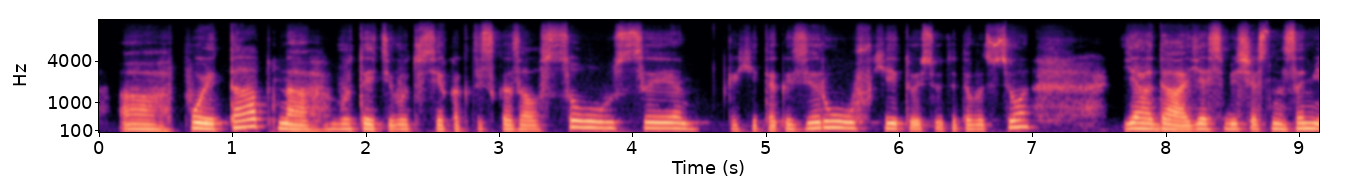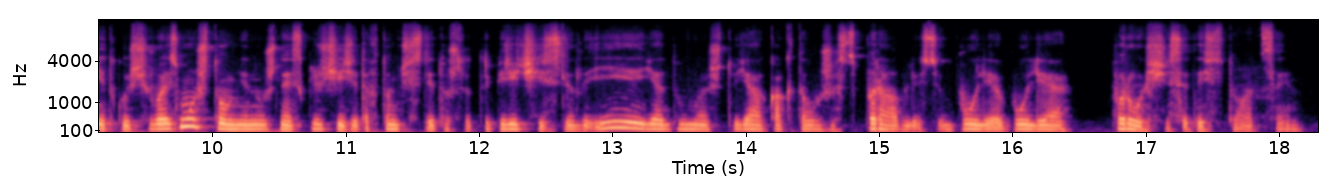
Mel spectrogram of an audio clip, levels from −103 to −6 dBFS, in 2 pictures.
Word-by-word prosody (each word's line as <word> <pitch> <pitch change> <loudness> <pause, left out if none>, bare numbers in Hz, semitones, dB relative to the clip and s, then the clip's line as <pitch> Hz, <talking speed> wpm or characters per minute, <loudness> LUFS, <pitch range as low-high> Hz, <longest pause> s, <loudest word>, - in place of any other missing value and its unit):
а, 150 -4 0
поэтапно 170 - +4
вот 155 0 -3
эти 150 -1 +1
вот 150 +1 -3
все, 145 - -4
как 135 - -10
ты 140 - -13
сказал: 145 -2 -2
соусы, 185 -2 +3 0.2
какие-то 140 -1 -7
газировки, 185 +4 +3
то 165 - -6
есть - - -3
вот - - -7
это 145 - -4
вот 150 -1 -4
всё. 210 +8 +1 0.7
Я, 170 0 +5
да, 155 -3 +4
я 155 +4 +2
себе 160 0 -2
сейчас 155 -1 -2
на 165 -2 +2
заметку 160 -3 +2
еще 140 +3 -6
возьму, 160 +10 +4
что 220 -8 +1
мне 150 -1 +3
нужно 145 0 0
исключить. 145 0 -4
Это - - -6
в - - -22
том 150 -1 -1
числе 140 -2 -6
то, 145 - -15
что - - -11
ты - - -14
перечислил. 150 -4 -3
И - - -4 0.4
я 155 -1 +1
думаю, 150 0 -3
что - - -11
я 150 -1 -1
как-то 140 - -8
уже 140 -1 -9
справлюсь 140 0 -3
более 155 -2 0
более 145 -3 -1 0.3
проще 140 -7 0
с - - -7
этой 125 - -6
ситуацией. 130 +2 -11
150 Hz, 175 wpm, -24 LUFS, 145-165 Hz, 0.7 s, Я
